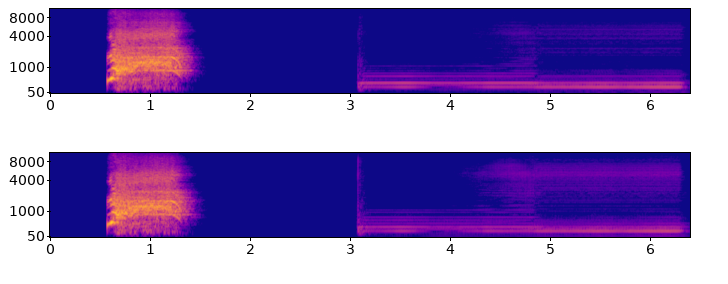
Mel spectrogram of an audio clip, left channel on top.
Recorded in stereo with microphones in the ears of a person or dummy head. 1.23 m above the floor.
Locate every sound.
0.6 s a scream: 5° left (ahead or behind), 0.6 m
3.1 s a microwave: 75° right (ahead or behind), 2 m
